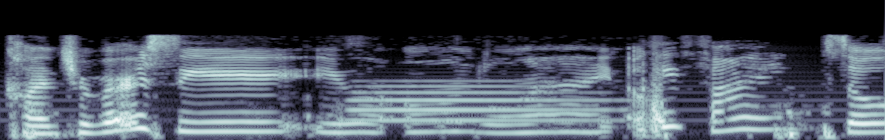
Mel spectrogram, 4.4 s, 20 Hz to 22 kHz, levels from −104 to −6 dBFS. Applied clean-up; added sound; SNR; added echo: classical method spectral subtraction.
